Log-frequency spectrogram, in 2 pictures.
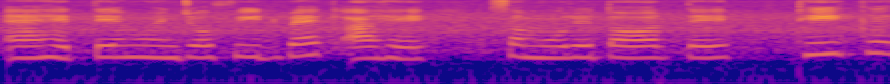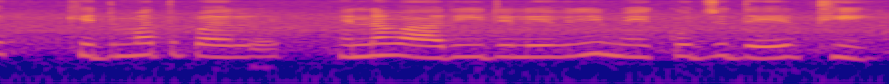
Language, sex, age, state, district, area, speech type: Sindhi, female, 30-45, Rajasthan, Ajmer, urban, read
